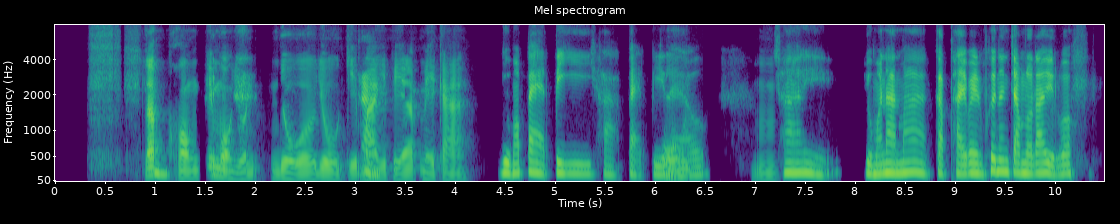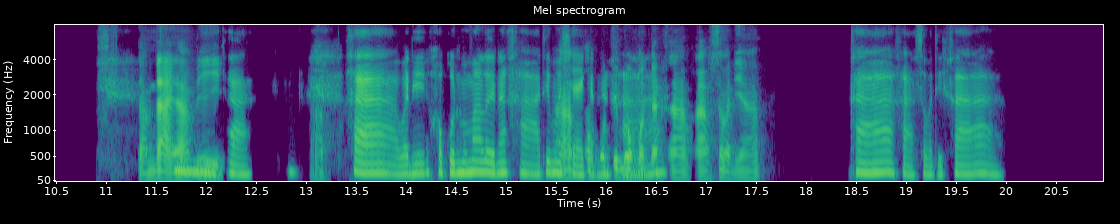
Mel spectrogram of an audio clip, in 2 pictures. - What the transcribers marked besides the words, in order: other background noise; chuckle; chuckle
- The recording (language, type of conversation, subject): Thai, unstructured, เพื่อนที่ดีมีผลต่อชีวิตคุณอย่างไรบ้าง?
